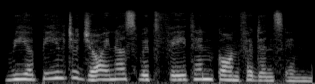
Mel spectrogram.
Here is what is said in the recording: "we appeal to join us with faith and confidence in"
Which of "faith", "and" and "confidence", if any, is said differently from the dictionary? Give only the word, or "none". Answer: faith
